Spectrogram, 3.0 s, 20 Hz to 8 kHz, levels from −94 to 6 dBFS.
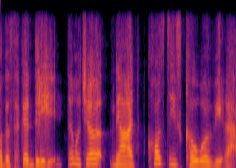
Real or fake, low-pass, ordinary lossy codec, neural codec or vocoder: fake; 7.2 kHz; none; codec, 16 kHz in and 24 kHz out, 0.6 kbps, FocalCodec, streaming, 2048 codes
